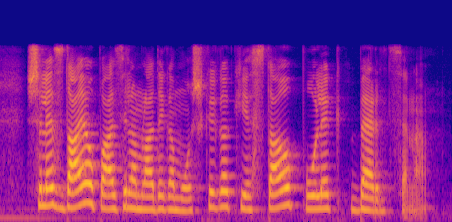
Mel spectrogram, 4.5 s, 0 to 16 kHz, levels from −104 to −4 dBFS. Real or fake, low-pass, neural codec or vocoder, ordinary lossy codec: real; 7.2 kHz; none; none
